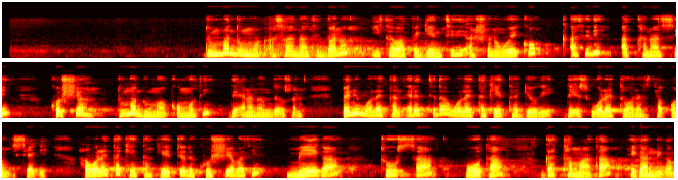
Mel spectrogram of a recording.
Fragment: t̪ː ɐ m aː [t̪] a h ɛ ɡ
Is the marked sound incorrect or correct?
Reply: correct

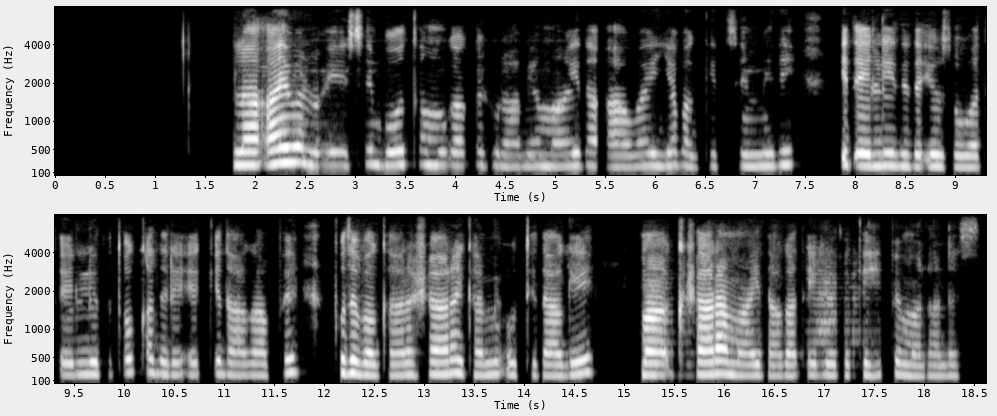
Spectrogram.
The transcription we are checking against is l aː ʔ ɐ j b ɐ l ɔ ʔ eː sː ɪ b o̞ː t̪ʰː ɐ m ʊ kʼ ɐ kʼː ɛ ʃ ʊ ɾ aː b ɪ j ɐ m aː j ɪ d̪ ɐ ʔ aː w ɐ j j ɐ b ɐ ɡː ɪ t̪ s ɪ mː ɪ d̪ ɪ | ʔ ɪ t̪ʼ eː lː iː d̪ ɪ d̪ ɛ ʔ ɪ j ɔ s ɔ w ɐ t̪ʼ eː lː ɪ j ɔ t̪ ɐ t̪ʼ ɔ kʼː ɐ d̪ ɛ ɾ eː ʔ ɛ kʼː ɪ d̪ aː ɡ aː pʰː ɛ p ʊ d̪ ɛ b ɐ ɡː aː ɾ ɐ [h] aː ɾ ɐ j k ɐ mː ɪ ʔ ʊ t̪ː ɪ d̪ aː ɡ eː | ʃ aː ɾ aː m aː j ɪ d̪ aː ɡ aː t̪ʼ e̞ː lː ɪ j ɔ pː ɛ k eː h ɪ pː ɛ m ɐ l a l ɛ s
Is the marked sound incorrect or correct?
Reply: incorrect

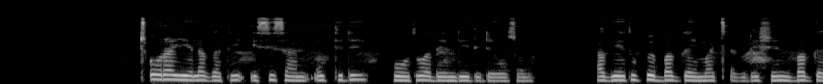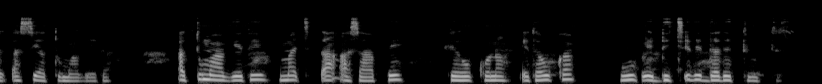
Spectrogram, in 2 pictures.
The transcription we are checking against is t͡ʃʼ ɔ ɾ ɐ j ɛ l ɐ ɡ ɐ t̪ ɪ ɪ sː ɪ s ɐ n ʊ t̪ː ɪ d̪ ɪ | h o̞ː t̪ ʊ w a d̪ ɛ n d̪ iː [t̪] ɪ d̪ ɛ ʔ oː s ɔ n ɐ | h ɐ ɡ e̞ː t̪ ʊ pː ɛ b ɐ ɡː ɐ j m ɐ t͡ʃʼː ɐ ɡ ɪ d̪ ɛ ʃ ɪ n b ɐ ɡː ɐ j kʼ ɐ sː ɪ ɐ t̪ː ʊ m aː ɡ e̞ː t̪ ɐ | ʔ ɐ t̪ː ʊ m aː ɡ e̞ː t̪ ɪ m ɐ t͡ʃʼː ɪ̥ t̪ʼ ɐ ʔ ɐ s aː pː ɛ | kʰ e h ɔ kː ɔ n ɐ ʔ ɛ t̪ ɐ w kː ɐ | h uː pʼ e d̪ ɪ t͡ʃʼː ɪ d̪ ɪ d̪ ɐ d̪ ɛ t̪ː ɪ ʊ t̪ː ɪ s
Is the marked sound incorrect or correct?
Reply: incorrect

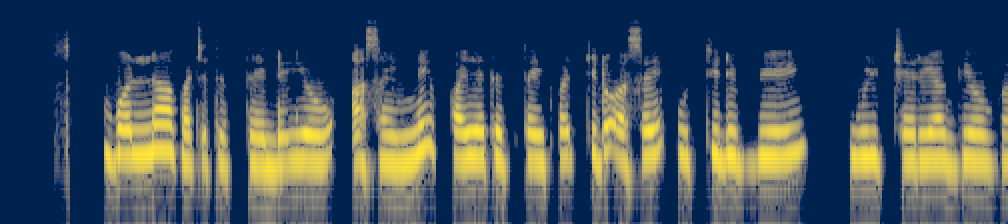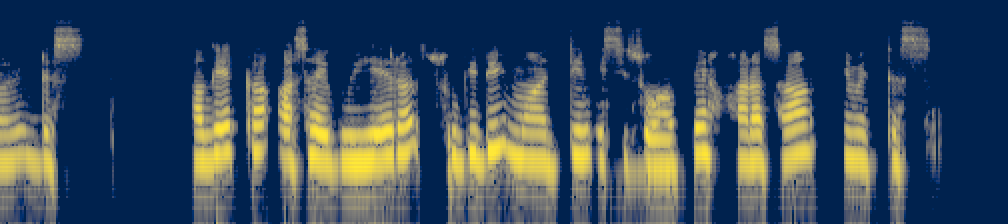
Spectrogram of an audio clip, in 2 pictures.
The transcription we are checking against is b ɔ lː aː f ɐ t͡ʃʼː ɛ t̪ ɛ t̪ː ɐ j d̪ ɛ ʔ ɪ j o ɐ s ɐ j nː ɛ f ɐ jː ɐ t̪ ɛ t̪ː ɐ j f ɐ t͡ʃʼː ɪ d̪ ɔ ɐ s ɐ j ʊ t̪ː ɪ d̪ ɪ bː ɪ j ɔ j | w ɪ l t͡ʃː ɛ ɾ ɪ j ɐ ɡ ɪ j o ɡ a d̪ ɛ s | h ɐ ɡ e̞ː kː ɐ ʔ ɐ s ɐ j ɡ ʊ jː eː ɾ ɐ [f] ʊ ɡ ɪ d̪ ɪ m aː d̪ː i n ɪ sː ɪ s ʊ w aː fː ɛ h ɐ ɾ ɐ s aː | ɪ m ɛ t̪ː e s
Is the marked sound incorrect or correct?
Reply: incorrect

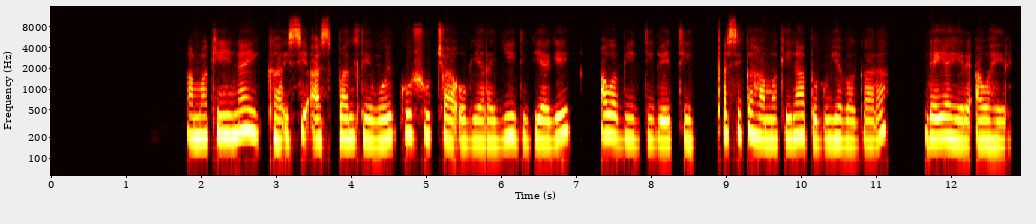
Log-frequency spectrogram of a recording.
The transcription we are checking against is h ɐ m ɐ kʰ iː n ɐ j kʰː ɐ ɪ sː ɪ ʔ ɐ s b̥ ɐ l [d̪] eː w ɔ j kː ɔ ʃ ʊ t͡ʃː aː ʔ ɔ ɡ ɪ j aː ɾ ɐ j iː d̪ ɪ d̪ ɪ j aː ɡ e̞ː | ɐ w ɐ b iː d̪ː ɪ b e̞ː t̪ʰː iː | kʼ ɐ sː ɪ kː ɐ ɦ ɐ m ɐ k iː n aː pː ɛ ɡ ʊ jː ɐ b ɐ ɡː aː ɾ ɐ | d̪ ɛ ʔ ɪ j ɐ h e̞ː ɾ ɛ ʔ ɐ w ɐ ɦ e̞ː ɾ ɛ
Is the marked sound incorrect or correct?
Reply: incorrect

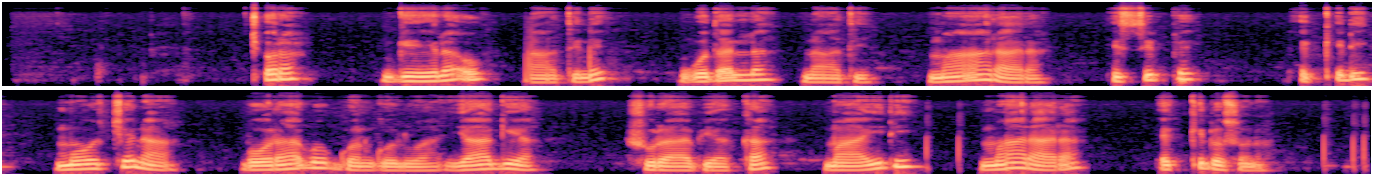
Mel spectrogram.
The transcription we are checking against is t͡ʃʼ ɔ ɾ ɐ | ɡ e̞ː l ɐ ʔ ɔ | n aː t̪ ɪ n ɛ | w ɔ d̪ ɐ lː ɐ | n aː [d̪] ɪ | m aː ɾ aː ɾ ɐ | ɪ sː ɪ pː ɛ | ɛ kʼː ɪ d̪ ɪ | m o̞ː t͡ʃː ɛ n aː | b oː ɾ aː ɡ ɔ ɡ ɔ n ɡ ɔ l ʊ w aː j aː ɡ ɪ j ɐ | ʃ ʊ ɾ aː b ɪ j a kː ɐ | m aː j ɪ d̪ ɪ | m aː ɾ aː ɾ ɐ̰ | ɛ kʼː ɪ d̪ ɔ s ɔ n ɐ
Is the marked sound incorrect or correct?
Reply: incorrect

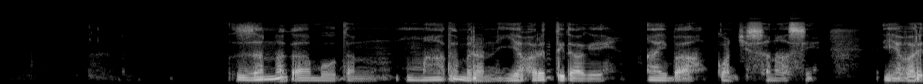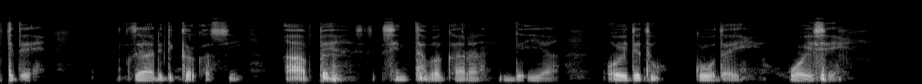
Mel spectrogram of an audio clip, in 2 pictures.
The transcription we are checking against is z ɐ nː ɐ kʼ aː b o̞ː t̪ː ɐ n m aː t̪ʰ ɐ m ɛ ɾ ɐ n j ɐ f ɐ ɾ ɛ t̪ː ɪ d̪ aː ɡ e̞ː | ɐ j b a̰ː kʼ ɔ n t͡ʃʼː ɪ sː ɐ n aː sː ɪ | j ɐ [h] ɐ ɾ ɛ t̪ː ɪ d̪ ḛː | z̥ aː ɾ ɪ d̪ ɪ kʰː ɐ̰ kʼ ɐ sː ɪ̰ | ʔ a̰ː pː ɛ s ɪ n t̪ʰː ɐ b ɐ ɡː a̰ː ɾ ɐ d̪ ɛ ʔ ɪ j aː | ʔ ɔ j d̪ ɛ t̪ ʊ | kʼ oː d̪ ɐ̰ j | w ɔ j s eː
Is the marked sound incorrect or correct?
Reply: incorrect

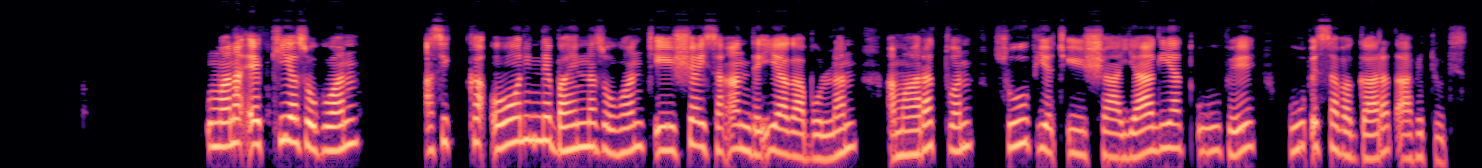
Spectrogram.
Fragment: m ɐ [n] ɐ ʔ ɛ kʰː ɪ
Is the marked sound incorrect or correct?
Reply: correct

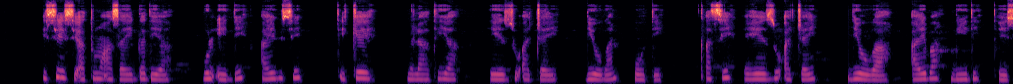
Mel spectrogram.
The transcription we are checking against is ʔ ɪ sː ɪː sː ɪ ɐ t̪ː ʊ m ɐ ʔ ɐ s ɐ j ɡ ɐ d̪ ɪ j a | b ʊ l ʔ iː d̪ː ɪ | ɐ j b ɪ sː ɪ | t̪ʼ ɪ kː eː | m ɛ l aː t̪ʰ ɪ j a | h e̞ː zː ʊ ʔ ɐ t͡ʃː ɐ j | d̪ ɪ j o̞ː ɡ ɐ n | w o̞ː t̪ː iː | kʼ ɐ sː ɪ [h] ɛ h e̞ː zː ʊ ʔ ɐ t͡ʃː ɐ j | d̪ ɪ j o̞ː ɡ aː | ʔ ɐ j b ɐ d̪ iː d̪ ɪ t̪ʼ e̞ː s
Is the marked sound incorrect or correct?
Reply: correct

